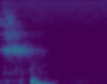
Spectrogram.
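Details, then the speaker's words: An adult's stomach growls while talking: a brief, deep gurgling rumble of ordinary borborygmi. "Excuse me, I got my stomach growling. Apologize if you could hear it. Sorry about that."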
